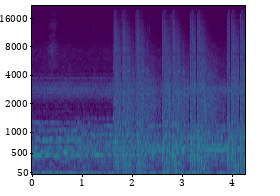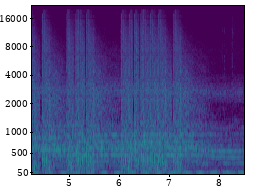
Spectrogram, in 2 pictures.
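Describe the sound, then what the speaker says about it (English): Soldiers in the game Higurashi When They Cry fire guns in several rapid bursts of automatic gunfire separated by short pauses, faint and slightly echoing against a steady low background. "The sound of the gunshots echoed in the silence."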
